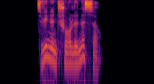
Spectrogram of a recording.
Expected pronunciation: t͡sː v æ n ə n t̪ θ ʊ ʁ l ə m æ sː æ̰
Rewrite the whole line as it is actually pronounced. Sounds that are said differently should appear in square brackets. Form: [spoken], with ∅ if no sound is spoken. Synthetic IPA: t͡sː v [i] n ə n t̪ [ʃ] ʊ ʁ l ə [n] æ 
